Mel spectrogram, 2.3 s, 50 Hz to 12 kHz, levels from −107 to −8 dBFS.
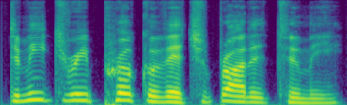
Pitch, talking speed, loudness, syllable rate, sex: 170 Hz, 155 wpm, -17 LUFS, 4.1 syllables/s, male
